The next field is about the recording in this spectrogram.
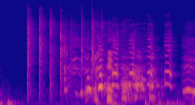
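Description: Four sharp hand claps land in a quick, even rhythm, then give way to a denser, noisier stretch of overlapping sounds that continues to the end.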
